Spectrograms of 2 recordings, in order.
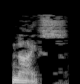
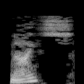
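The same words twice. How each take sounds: First: "Nice." low, soft and falling; flat confirmation. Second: Soft rising "Nice?" in disbelief; questioning echo. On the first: Lies answering Alishaw, a low soft falling "Nice.". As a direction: settle it with a low final fall. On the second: Alishaw echoing Lies, a soft doubtful rising "Nice?". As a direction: throw the word back as a quiet question. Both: A narrator's reading.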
